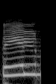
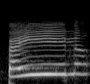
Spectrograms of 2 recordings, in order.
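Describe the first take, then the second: First: The first vowel is a plain 'e'. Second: The first vowel is the diphthong 'ai'. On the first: The speaker calls it wrong. "तेल मत बोलना" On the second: The speaker calls it right. "तैल पूरा"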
